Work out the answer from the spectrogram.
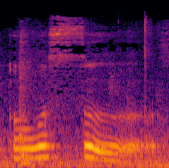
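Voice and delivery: ordinary talk, nothing marked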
